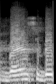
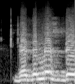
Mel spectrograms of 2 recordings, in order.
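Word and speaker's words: Wednesday: हमारा होता है ये जैसे वेदस डे लिखा होता है ना लेकिन भी साइलेंट पढ़ते हैं यहां कोई रूल जो है फॉलो अप नहीं किया गया है तो इसको क्यों साले पढ़े इसको पढ़ते हैं वस डे पढ़ते हैं वेनेस डे नहीं पढ़ते हैं ऐसे ही हम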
